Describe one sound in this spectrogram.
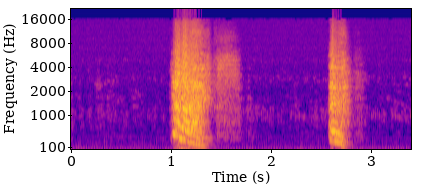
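A man lets out loud cries that drop in pitch.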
